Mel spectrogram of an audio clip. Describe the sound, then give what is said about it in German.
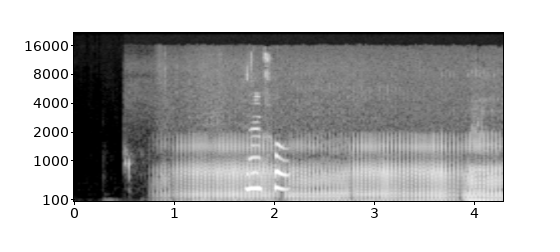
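A steady, rumbling purr, fairly loud, runs continuously for several seconds, interrupted midway by a brief rising vocal squeak; a human voice appears to be imitating a cat's purr. “Katzen kann ihr Schnurren oft nicht beeinflussen.”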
